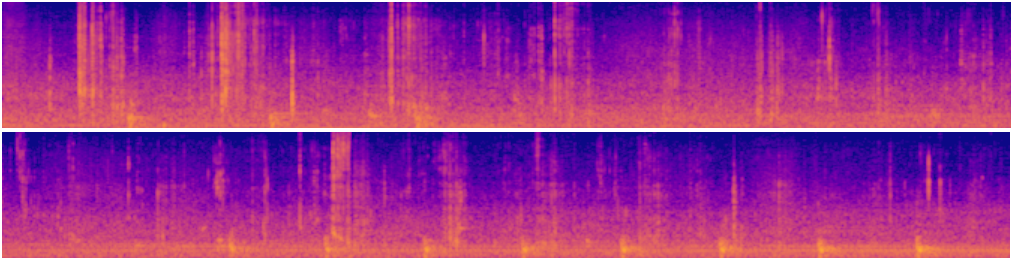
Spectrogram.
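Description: A crisp corn tostada topped with ceviche crunching as it is bitten, with several loud crunches in the first few seconds. Then steady chewing, with soft crunches coming a bit more than once a second in the last few seconds.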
